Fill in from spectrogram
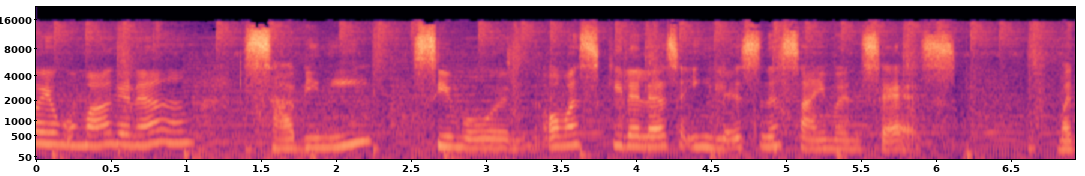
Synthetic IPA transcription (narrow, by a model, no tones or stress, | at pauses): ɐjʊŋʊmaːɡɐnɐŋ | saːbɪni | sɪmonʔo̰mɐskɪlalasɐʔɪŋɡlɛsnɐsajmɐnsɛ̰s | mɐ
